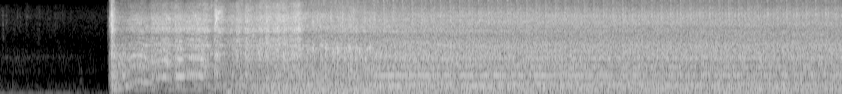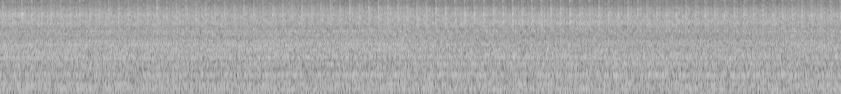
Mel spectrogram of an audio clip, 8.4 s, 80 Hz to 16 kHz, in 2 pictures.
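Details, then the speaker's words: Onan QG 5500 EVAP generator in a 2019 Dutchman Voltage 4205 toy hauler, altitude knob reset, air filter back on: cranks, catches within a second, fuel heard entering carburetor, steady even hum; normal start and run. "sounds better already it's making a immediately made a picked up fuel sound well I can hear fuel going in the carburetor too"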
